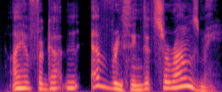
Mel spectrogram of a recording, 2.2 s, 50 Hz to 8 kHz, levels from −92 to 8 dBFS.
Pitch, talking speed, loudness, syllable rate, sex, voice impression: 175 Hz, 190 wpm, -16 LUFS, 6.8 syllables/s, male, very masculine, old, very thick, slightly tensed, slightly powerful, slightly dark, soft, muffled, fluent, raspy, cool, intellectual, slightly refreshing, sincere, calm, friendly, reassuring, very unique, slightly elegant, very wild, lively, slightly strict, intense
